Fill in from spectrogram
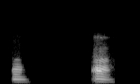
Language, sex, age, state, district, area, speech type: Malayalam, male, 18-30, Kerala, Wayanad, rural, conversation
